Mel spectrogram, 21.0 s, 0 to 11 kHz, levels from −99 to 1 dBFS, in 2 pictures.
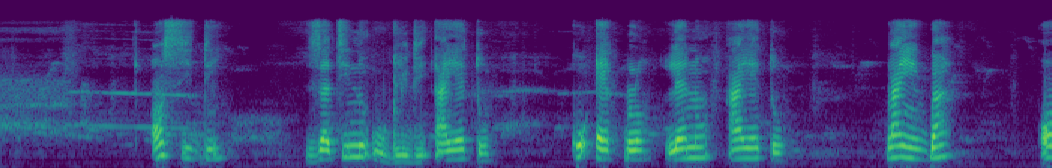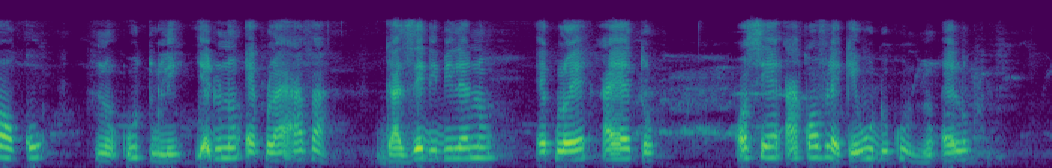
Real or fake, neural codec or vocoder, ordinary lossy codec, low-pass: real; none; Opus, 64 kbps; 7.2 kHz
